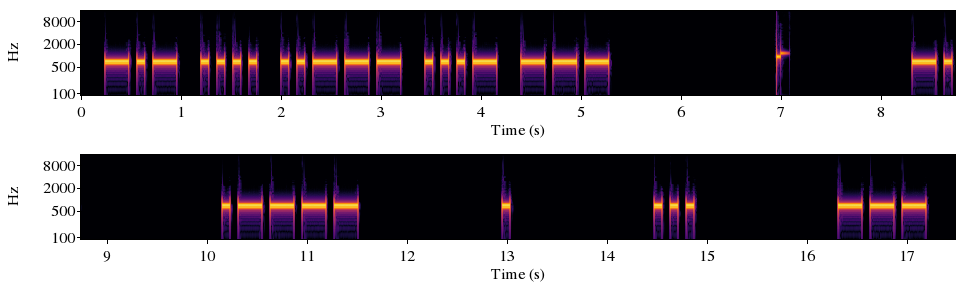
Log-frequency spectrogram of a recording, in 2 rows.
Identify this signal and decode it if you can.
Morse code, heard as a keyed tone, about 15 wpm, spaced as for 8 wpm, 700 Hz. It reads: KH2VO N1ESO
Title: USA Call Signs - 5 Characters - 6x Character Spacing - 15wpm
